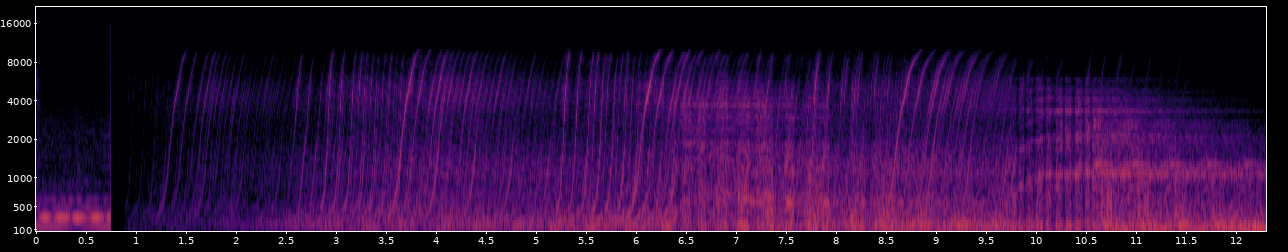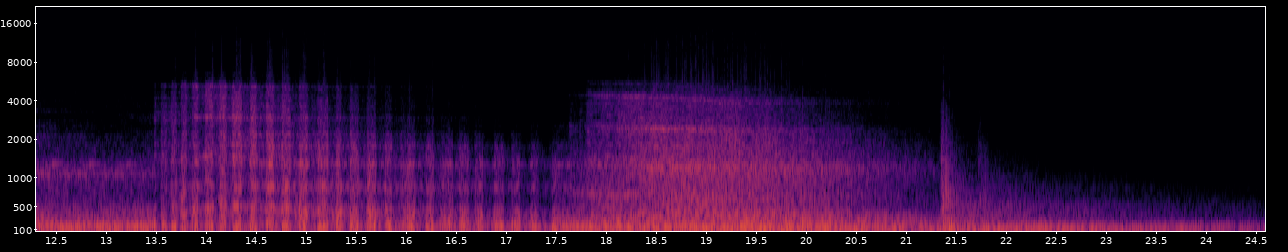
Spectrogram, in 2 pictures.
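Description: Grinding, wheezing mechanical roar of the TARDIS making a rough landing in a Doctor Who fan audio drama, rising in several surging waves over about twenty seconds before cutting off with a thud.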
